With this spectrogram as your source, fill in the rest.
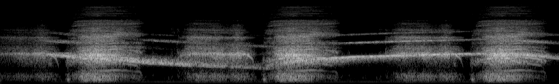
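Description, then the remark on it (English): A ventilator keeping a COVID-19 patient alive breathes in steady, rhythmic whooshes, roughly one per second, with a thin electronic tone running underneath. Fairly loud, with no voices. “The sound of a ventilator echoes in your ears as a loved one clings to life, battling COVID 19.”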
